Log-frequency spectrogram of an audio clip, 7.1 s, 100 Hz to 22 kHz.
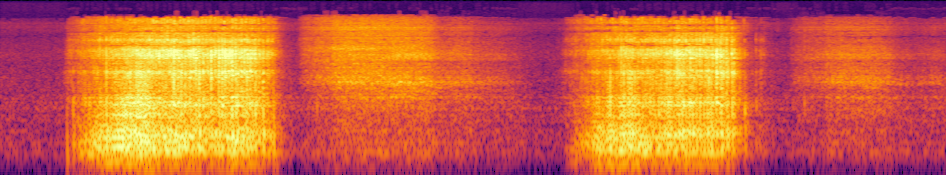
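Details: Loud, rough snoring on each in-breath with softer breathy out-breaths, about 16 breaths a minute.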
